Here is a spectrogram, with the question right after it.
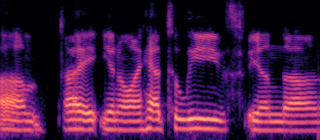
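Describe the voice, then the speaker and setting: The voice belongs to a woman. It sits at a very deep, low pitch. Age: 70s. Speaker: retired teacher and coach. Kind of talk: radio interview.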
